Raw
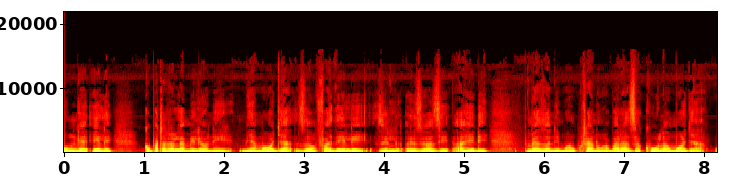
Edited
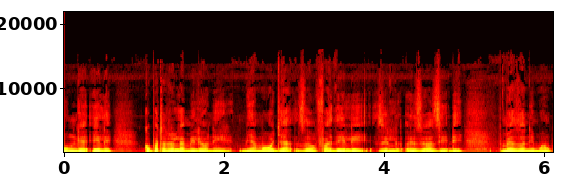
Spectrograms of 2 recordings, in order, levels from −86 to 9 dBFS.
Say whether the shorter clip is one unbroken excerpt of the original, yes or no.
no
